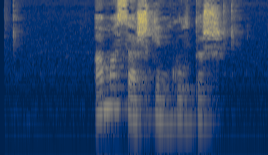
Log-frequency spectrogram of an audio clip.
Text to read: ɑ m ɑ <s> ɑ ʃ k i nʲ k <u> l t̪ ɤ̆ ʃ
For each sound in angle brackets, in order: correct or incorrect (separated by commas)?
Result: correct, correct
